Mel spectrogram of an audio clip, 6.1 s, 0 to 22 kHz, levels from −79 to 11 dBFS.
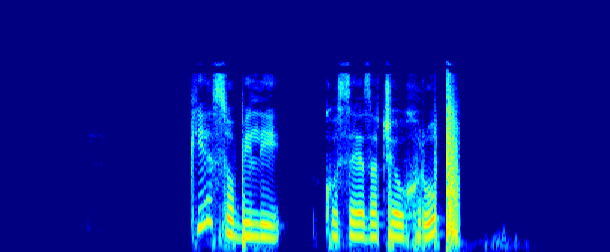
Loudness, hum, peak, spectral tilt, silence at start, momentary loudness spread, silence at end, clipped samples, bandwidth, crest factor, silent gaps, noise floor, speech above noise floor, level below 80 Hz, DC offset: -22 LUFS; none; 0 dBFS; -5 dB/octave; 1.9 s; 15 LU; 1.5 s; under 0.1%; 9.4 kHz; 26 dB; none; under -90 dBFS; over 69 dB; -52 dBFS; under 0.1%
